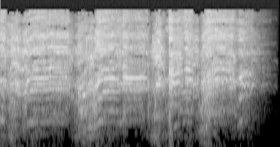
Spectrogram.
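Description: Piglets squealing in shrill, harmonic bursts that rise and fall in quick succession.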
